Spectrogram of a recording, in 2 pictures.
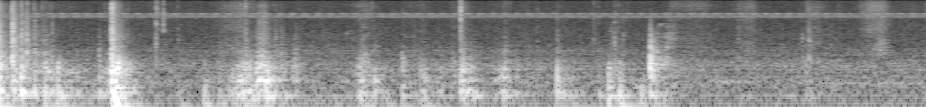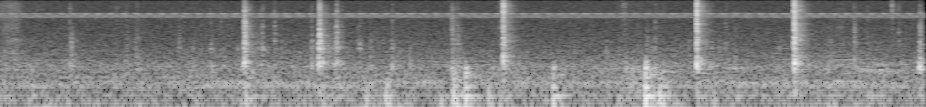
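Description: Hands handling a laptop's plastic underside and working its battery release latches: scattered sharp clicks and knocks. They come in a cluster at first, then go quiet for a few seconds, then return as single clicks about a second apart near the end.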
